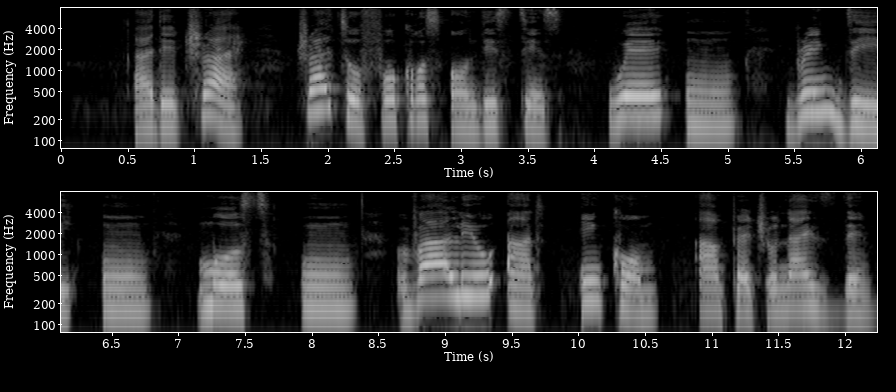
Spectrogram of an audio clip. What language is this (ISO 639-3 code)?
pcm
